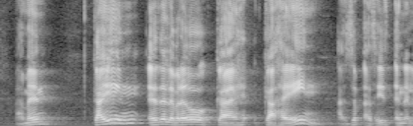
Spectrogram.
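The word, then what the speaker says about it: קַיִן: Caín es del hebreo Cajeín. Así se así en el hebreo así se pronuncia. No lo pronuncié muy bien, obviamente va no tengo el acento de ellos, pero Cajeín.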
